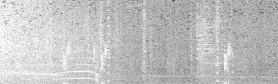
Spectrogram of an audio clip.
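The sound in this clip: An explosion goes off in a driving-and-shooting video game: a loud low boom at the start, then a rumbling tail with whistling tones and a few smaller pops. Voices react over it.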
